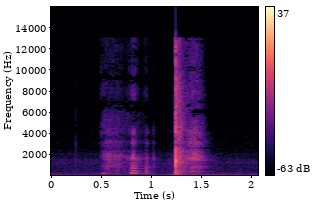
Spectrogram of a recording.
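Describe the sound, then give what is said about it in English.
A hand slaps a buttock with a single sharp, loud smack, preceded by a brief vocal sound. “how much do you like the slap of my hand against your ass?”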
